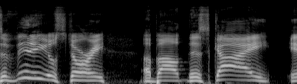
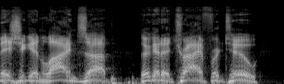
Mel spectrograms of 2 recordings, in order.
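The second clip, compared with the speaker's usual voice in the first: put-on raspy whiskey-voiced play-by-play announcer voice, faster. You are showing how a play-by-play man calls a michigan two-point try, in a raspy whiskey voice. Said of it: "he's got like a raspy whiskey voice".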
